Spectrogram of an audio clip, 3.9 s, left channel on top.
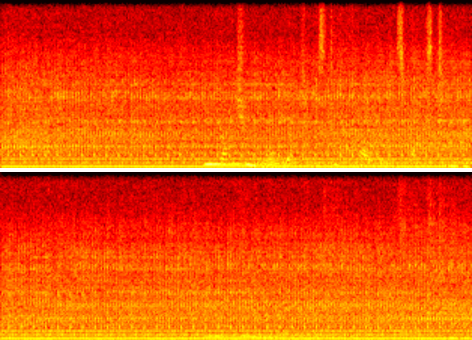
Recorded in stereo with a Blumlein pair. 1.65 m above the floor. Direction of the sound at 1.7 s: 55° left.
